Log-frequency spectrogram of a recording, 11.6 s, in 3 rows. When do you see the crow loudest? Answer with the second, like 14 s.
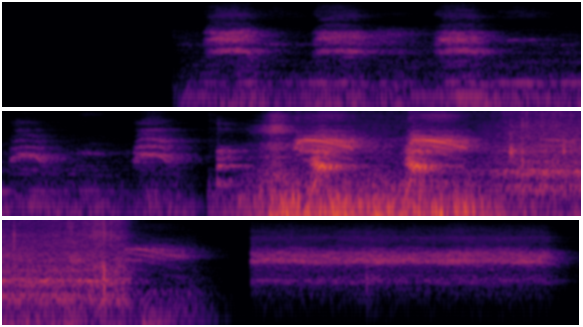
7 s.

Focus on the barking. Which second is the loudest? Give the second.
7 s.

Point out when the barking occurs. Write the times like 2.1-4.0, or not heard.
5.2-7.0.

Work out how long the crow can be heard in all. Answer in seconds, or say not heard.
10 s.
